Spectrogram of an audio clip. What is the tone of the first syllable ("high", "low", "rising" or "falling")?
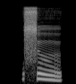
falling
